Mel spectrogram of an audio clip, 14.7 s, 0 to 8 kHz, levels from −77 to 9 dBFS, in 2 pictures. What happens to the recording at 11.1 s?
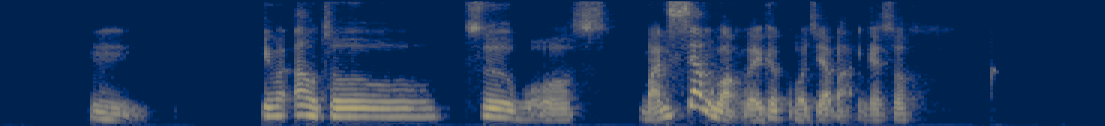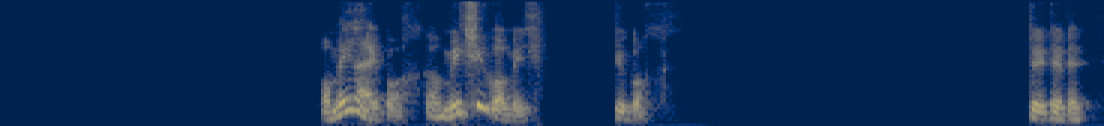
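From 10.94 to 11.48 s the sound stalls: a brief fading buzz, then about 0.4 s of silence, before it resumes exactly where it stopped with nothing lost. This is a call audio freeze, likely from delayed packets draining the jitter buffer, adding roughly half a second of delay.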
